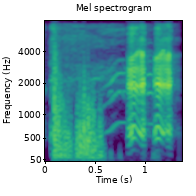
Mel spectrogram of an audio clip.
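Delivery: a big burst of real laughter, high and loud. Real, not acted. Laughing hard at a dying villain's last lines. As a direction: laugh out loud at the funny death scene. Laughing at a killer's final words.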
